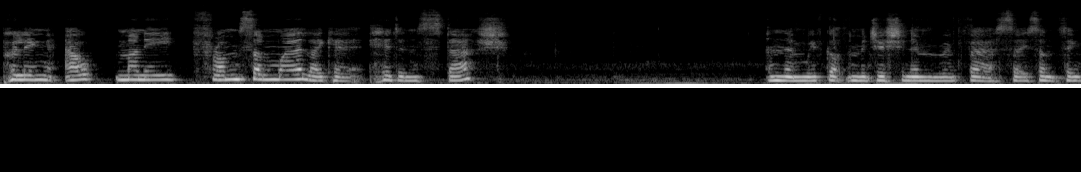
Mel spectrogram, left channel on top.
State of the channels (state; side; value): silent; right; digital silence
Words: pulling out money from somewhere, like a hidden stash. And then we've got the Magician in reverse, so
